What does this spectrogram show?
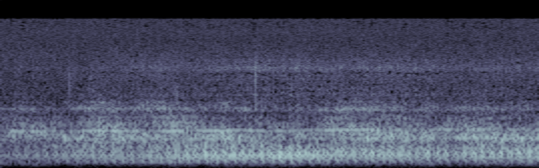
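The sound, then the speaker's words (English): Steady propeller airplane engine droning in flight as the plane, bound for New York, nears its destination; a continuous throbbing hum that swells slightly louder partway through and holds, with no voices present. “And now, as the plane nears its destination.”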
